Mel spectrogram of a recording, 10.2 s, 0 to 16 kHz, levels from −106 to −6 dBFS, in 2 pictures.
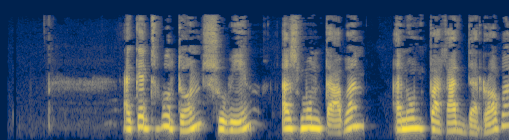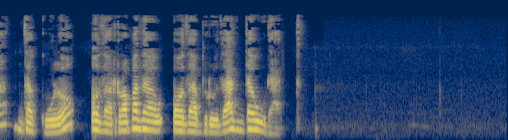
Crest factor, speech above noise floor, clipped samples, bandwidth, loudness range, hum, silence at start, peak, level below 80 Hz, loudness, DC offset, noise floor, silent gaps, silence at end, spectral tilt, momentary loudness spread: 20 dB; 56 dB; under 0.1%; 11.5 kHz; 5 LU; none; 1.25 s; -2 dBFS; -70 dBFS; -20 LUFS; under 0.1%; -75 dBFS; none; 2.3 s; -5.5 dB/octave; 9 LU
